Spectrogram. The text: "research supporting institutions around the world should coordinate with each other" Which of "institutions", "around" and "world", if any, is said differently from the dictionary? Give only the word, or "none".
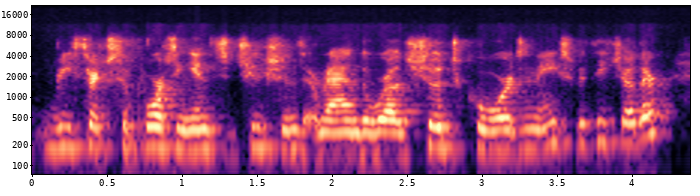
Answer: none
